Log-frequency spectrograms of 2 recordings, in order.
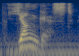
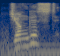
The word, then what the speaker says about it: youngest: the next word is youngest okay on both these words you pronounce sort of the uh a Spanish why saying jungst and you okay the trick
